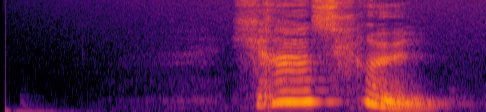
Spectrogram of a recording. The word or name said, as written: grasgroen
